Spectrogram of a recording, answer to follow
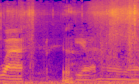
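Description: Men's voices talking, with a faint steady high hiss behind them.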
